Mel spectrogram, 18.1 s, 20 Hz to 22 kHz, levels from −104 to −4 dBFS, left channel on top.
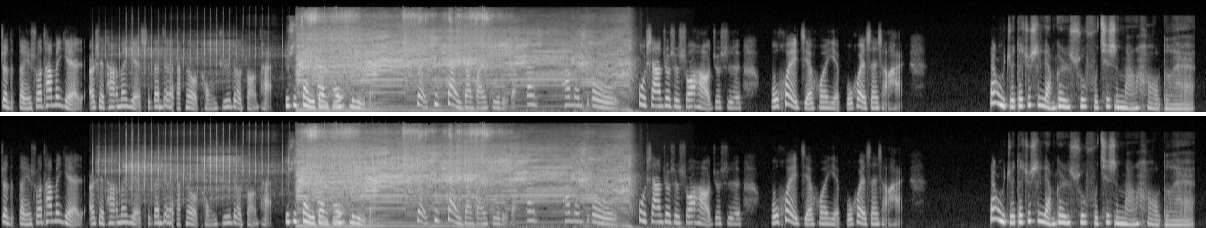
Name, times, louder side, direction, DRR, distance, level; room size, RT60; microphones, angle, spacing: voice 1, 0.0-4.1 4.8-5.2 6.3-8.2 8.4-9.3 9.6-13.9, left 3 dB, 85° left, 2.0 m, -33 dB
sound 1, 1.4-6.3, right 8 dB, 30° right, 1.6 m, -38 dB
voice 2, 4.3-5.5 14.9-17.9, left 1 dB, 30° left, 4.1 m, -28 dB
sound 2, 4.4-9.6, equal, ahead, 0.4 m, -25 dB
head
